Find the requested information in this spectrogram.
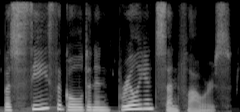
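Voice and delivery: usual speaking voice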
